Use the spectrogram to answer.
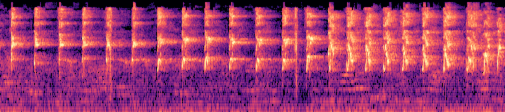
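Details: Lovebird konslet or fighter song as a master for silent birds: sharp, scratchy high chirps, slower at first, about four per second, then quickening into a denser chatter.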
